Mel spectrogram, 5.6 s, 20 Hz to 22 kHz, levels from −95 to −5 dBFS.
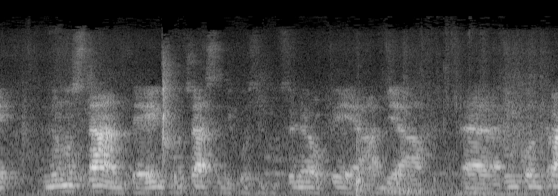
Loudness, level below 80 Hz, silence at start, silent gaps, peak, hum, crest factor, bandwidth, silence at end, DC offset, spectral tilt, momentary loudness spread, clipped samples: -28 LUFS; -52 dBFS; 0 s; none; -8 dBFS; none; 22 dB; 15 kHz; 0 s; under 0.1%; -5 dB/octave; 18 LU; under 0.1%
